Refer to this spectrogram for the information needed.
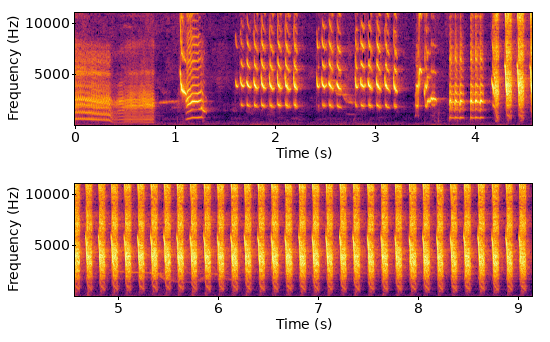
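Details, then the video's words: Female Nias hill myna calling the male. A falling, nasal wavering call and short chirped series lead into a long, steady train of loud, harsh broadband notes, about four each second. "Kicau Jalak Nias Betina Memanggil Jantan"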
